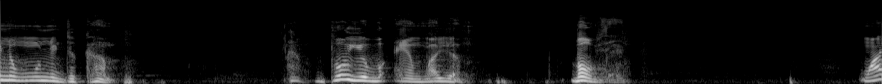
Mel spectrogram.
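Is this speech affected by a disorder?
Yes: cerebral palsy.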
